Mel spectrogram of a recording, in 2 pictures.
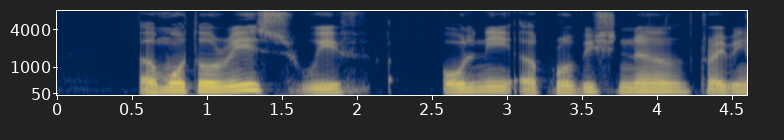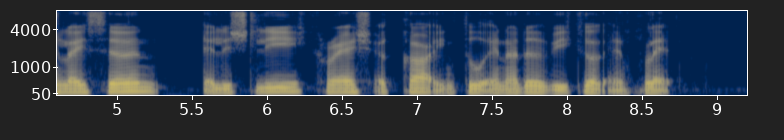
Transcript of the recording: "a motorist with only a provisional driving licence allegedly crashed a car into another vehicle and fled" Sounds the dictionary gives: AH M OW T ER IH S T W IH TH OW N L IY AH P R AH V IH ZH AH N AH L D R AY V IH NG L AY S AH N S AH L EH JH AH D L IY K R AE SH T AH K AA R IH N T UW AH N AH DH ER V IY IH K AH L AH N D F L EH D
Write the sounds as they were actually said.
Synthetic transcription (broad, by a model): AH M OW T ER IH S W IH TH OW N L IY AH P R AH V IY SH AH N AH L D R AY V IH NG L AY S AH N AH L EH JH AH L IY K R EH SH AH K AA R IH N T UW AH N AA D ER V IY IH K AH L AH N F L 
